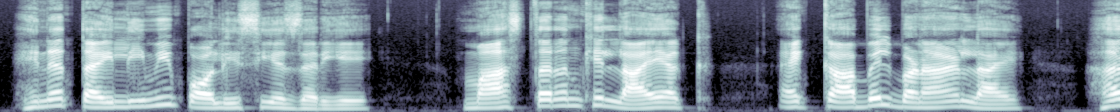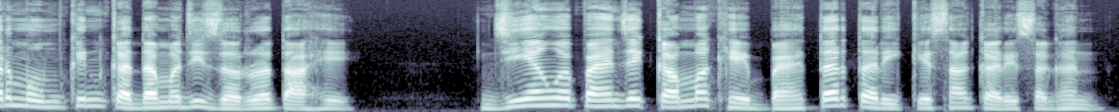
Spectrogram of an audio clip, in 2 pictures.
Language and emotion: Sindhi, neutral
